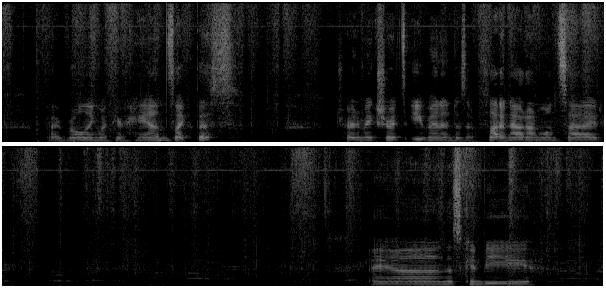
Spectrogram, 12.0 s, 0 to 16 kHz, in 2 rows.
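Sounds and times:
hands rolling wet clay: 0:00.0 - 0:12.0.

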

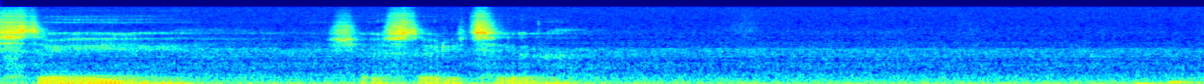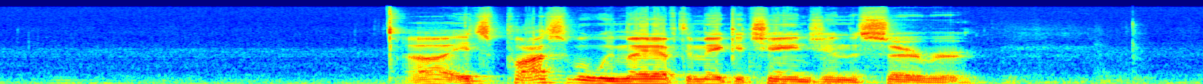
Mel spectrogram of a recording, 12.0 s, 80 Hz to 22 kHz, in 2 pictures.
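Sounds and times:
man speaking: 0:00.0 - 0:01.0, 0:01.6 - 0:03.0, 0:08.0 - 0:11.0
faint low rumble: 0:00.0 - 0:12.0.

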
